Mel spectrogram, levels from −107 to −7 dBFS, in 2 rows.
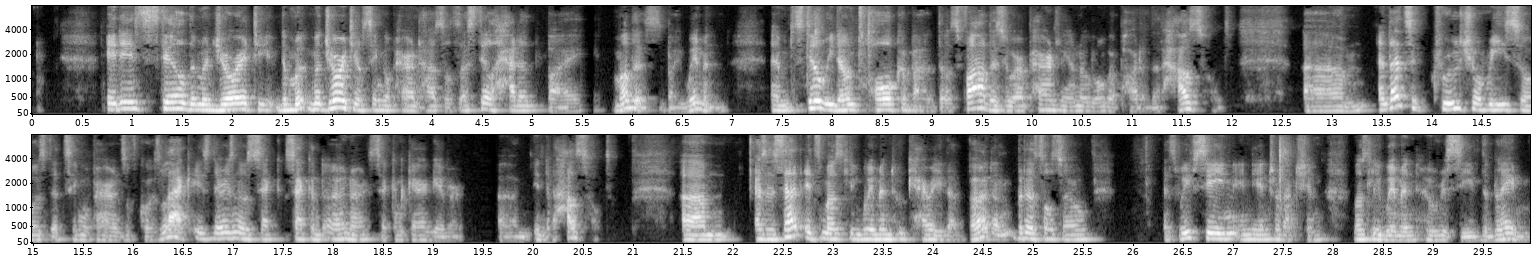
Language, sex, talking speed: English, male, 170 wpm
